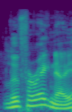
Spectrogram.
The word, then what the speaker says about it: Lou Ferrigno: Lou Ferrigno, yeah.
